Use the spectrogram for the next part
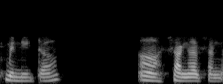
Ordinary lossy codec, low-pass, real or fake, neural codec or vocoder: none; 3.6 kHz; real; none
